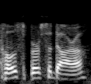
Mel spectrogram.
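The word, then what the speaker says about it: Koes Bersaudara: I'm probably going to mispronounce it. It's the Brothers Coes Bersaudara. – It's Coes Bersaudara.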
